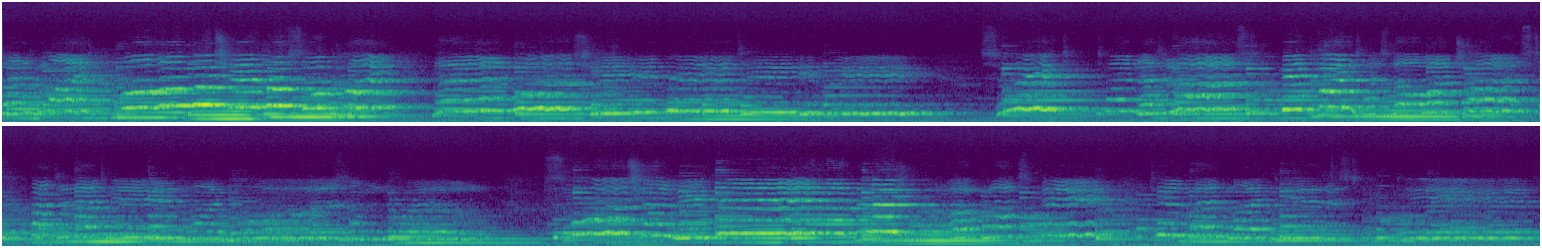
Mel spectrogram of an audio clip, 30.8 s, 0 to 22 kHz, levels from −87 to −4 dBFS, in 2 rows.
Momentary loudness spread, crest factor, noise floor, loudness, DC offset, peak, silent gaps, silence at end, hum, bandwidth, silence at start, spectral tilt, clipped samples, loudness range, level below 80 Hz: 14 LU; 20 dB; -47 dBFS; -25 LUFS; under 0.1%; -6 dBFS; none; 0 s; none; over 20 kHz; 0 s; -8.5 dB/octave; under 0.1%; 11 LU; -48 dBFS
